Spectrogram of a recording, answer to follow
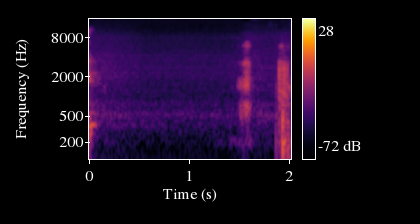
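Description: A pause between spoken phrases: near-silent room tone after the end of a word, then a short, faint intake of breath about a second and a half in, just before speech resumes.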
